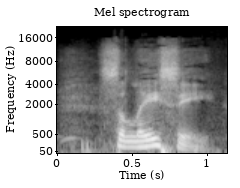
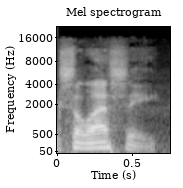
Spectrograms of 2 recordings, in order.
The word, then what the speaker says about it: Salacy: What is it? Salacy. We've been saying Salacy.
